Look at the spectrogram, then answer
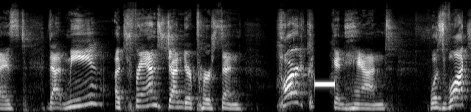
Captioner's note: beep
